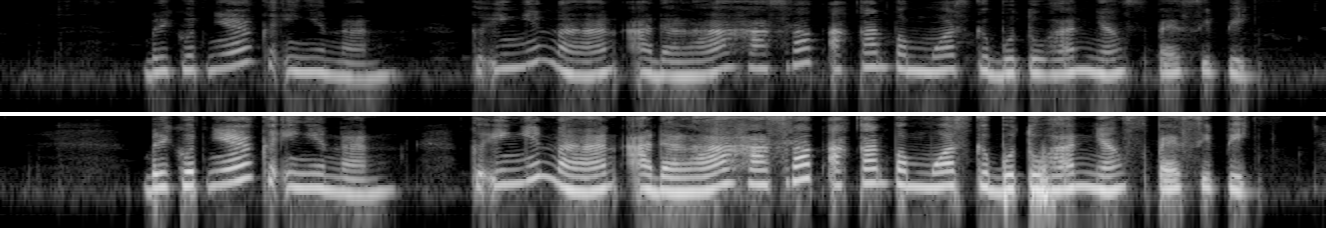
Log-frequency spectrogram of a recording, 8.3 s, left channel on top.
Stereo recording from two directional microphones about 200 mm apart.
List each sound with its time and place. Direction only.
0.9 s a woman's voice: 40° right (ahead or behind)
